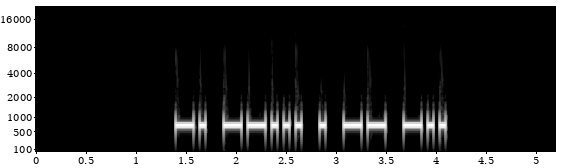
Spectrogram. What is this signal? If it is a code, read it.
Morse code, heard as a keyed tone, about 20 wpm, 700 Hz. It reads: N7EMD
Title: USA Call Signs - 5 Characters - Repeated 3x - 20wpm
